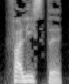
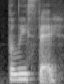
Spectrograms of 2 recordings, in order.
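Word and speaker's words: falisty: Faliste. Faliste. Faliste. Faliste. Is undulating? Undulating in Polish is pronounced faliste. Faliste. Feliste.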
